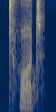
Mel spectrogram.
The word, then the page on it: twat: Indian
